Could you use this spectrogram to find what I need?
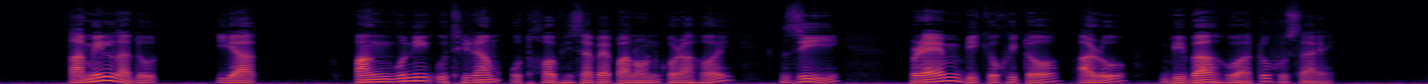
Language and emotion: Assamese, neutral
